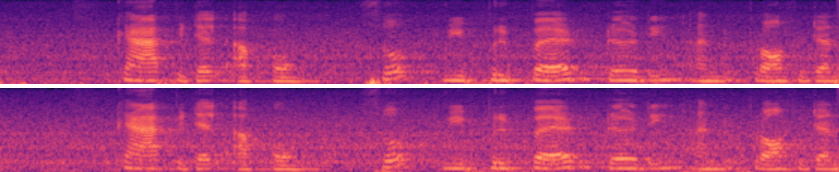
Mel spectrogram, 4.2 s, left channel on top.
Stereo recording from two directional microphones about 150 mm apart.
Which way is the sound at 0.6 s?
30° left (ahead or behind).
